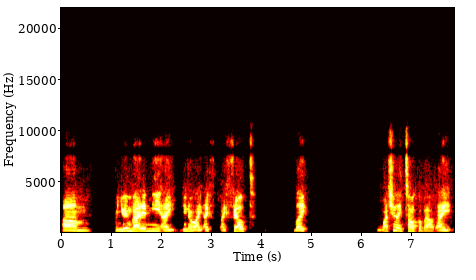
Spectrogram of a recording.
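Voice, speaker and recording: A man's voice: on the high side, animated, takes it slowly, pauses often, fairly bright tone, dull audio. A man from Chile, giving a lecture over a video call, hesitant with many fillers and repeated words. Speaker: guest lecturer, plastic surgeon.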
